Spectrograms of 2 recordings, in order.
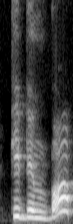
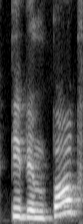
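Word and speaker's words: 비빔밥: там чотири рази використовується ця буква П або б і якщо подивитися на українську Вікіпедію основний варіант пібімбаб але також є пібімпап пібімпап бібімбаб бібімбаб або пібімбаб є різниця між тим що я оце повимовляла не дуже І от в корейській за цим принципом і взяли просто одну букву на два звуки в результаті я До речі зупинилася на пібімбап Але мені здається можливо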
